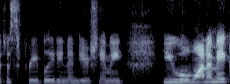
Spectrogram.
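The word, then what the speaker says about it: chamois: so yeah well also if you've ever seen it spelled out you don't think that it's pronounced shammy because it's freaking French I actually know the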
